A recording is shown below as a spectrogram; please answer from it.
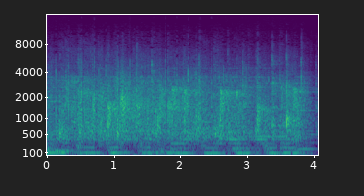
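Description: Applause from the audience and contestants, a dense, steady clapping, with background music carrying a low pulsing beat underneath.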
